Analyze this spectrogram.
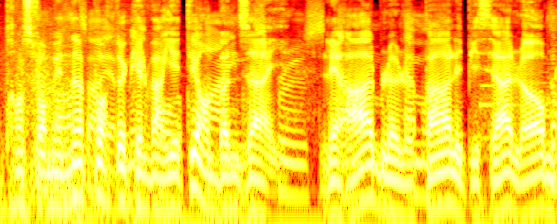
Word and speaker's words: bonsaï: J'imagine que c'est un kit pour bonsaï.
